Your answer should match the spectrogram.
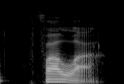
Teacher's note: Notice how I’m ***barely*** pronouncing the “r” in “falar”. Now, there’s a lot of regional variation in how the final “r” is pronounced, but for our purposes, we’re gonna treat it almost as a silent letter—“fa-LÁ”.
